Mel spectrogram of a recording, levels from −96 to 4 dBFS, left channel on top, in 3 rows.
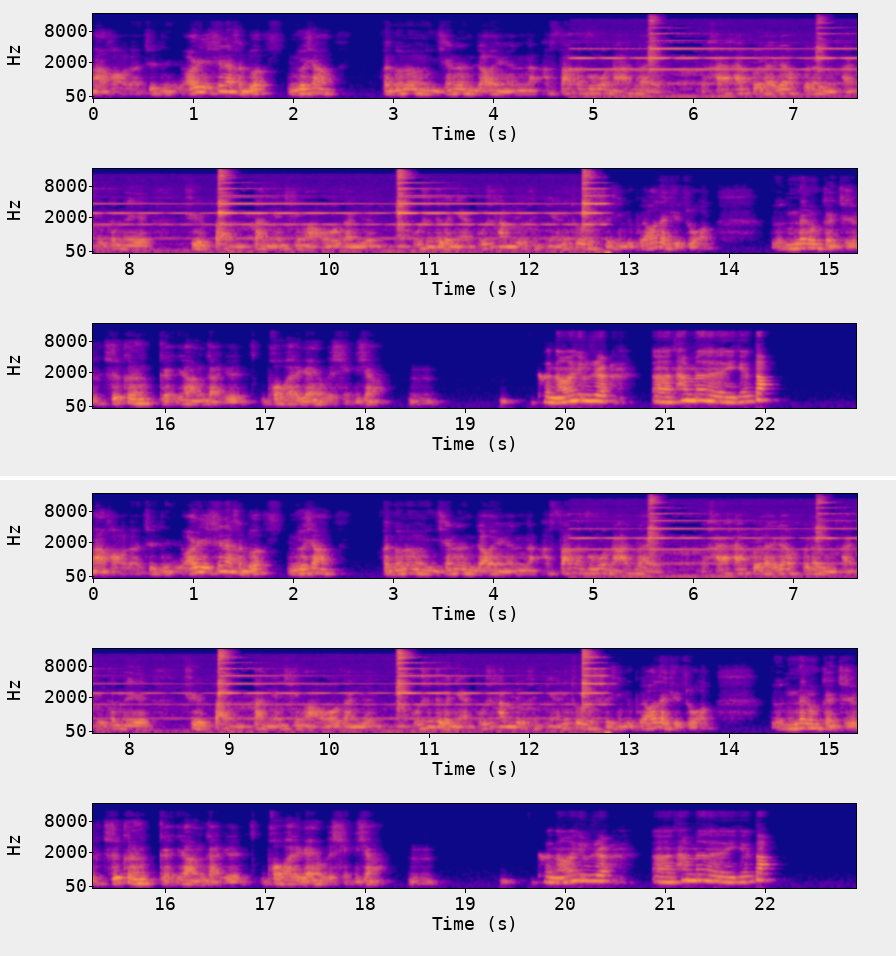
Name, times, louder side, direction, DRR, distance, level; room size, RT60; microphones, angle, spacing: voice 1, 0.0-2.4 2.9-5.7 6.1-8.2 8.6-18.2 18.4-18.7, right 1 dB, 30° right, 1.1 m, -30 dB
sound 1, 4.8-12.8, left 4 dB, 15° right, 2.4 m, -24 dB
voice 2, 19.7-20.6 20.9-22.0, left 5 dB, 75° left, 0.6 m, -23 dB
3.1 x 2.5 x 3.8 m
head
